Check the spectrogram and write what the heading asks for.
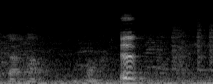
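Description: Faint voices in the room, then one short, loud vocal sound from a person, hiccup-like, about a second in.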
